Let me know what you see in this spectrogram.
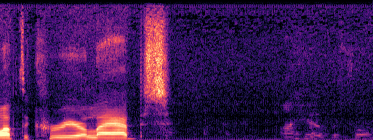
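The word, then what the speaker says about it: Creer: It's C-R-E-E-R, Career. Career Labs. It's spelled C-R-E-E-R, not C-A-R.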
